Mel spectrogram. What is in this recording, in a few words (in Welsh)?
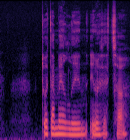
"melyn", Welsh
